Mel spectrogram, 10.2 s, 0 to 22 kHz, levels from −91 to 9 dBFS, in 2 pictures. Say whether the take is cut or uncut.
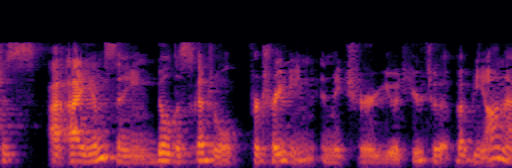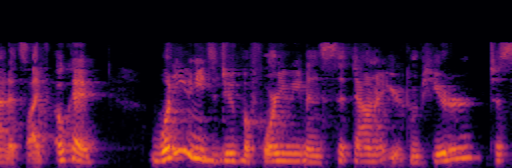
uncut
